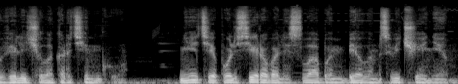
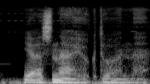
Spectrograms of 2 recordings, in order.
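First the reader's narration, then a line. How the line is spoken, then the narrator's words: Calm. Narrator (Russian): спокойно сказала Тори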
